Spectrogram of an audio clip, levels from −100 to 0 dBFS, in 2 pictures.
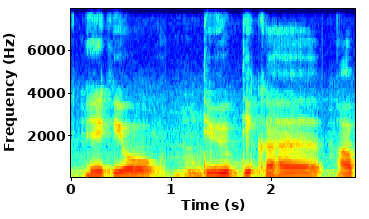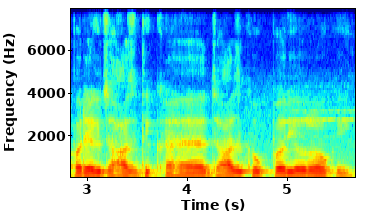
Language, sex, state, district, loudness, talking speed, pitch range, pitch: Hindi, male, Rajasthan, Churu, -16 LUFS, 170 wpm, 105-115 Hz, 110 Hz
